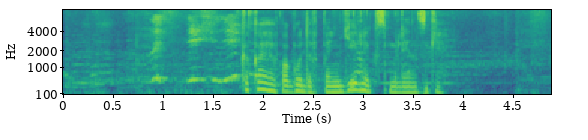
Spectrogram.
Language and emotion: Russian, neutral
